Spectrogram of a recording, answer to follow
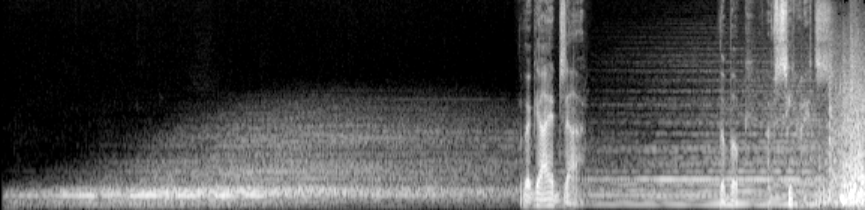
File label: animation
